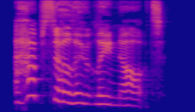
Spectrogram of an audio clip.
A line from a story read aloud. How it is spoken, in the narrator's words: Agatha had responded, laughing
